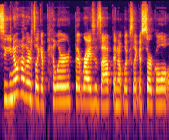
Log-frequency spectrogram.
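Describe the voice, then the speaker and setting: Very fast, a woman speaks at a fairly high pitch with ordinary pitch variation. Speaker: podcast co-host discussing video games. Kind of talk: casual panel discussion. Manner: animated.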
